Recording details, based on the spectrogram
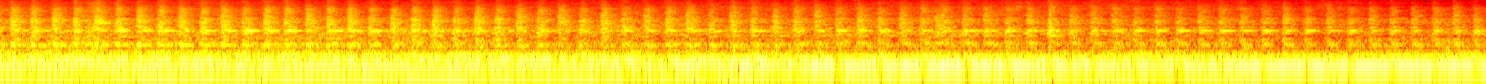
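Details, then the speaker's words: GMC Yukon whose engine knocked a rod after being driven, idling: a deep steady rap about twice a second under the idle rumble, following engine rotation. Rod knock. "and then now Athan drove his Yukon around and knocked a rod, so it's knocking pretty good."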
